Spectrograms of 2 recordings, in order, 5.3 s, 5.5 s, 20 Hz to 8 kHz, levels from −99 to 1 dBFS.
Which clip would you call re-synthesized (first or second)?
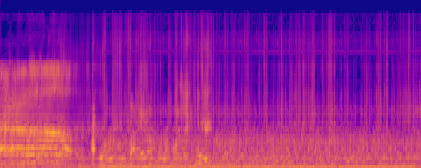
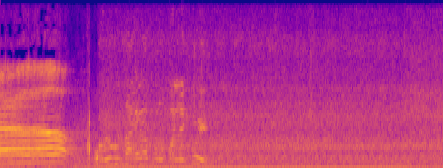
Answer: first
